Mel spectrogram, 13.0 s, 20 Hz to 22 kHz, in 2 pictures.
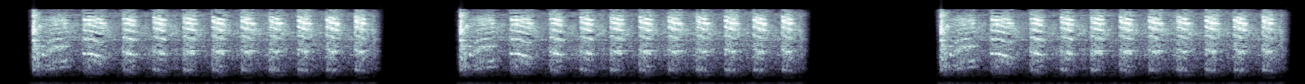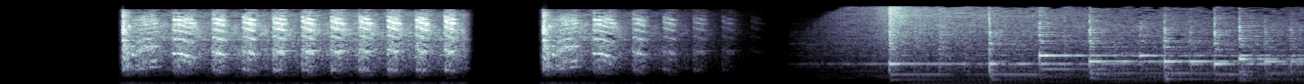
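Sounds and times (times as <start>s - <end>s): car starter motor cranking: 0.2s - 0.8s.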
